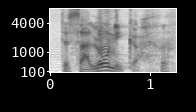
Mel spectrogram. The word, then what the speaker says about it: Tesalónica: más nobles o tesalonica tesalonica tesalónica tiene acento en inglés tesalonica pues recibieron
